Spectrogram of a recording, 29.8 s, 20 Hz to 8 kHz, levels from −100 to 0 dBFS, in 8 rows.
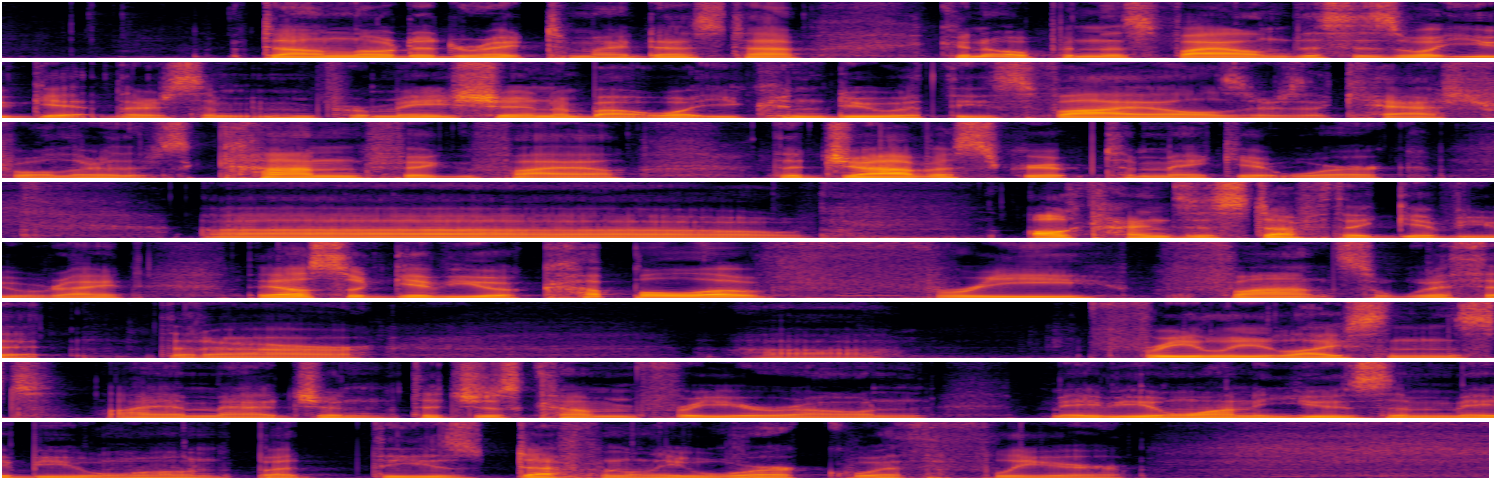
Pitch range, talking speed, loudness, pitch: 100-120 Hz, 180 wpm, -26 LUFS, 110 Hz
